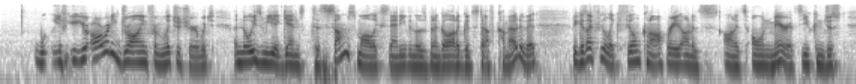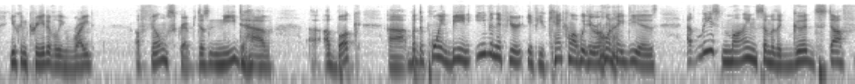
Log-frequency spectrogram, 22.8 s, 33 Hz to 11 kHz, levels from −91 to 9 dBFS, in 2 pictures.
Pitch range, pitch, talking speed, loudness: 120-165 Hz, 140 Hz, 215 wpm, -24 LUFS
